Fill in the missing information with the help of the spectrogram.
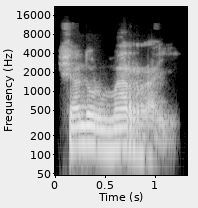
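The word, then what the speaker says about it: Sándor Márai: de una paciente húngara me dijo que se pronuncia Sándor Marray, así me dijo que se decía.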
